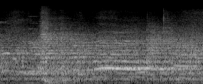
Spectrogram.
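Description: Ice hockey game in a rink: a sharp crack from the scramble at the net about half a second in, then a spectator's drawn-out shout over the steady crowd murmur.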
